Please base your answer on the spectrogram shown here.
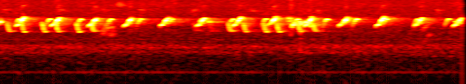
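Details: Red-whiskered bulbul being trapped, praised for its voice; an energetic string of quick, sharply inflected whistled chirps in tight pairs and triplets, running without pause.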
